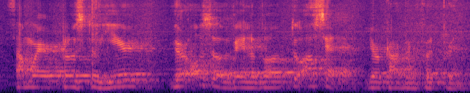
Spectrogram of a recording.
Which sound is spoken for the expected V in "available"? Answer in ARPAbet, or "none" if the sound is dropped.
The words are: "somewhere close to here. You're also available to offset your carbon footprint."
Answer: V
